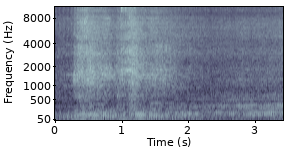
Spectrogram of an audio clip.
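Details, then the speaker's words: Honda Vario 125 with 12-blink fault, fuel pump now humming at key-on: engine starts and runs steadily with even low exhaust note and light throttle blips, no misfire; fixed after 12 V wire to FI system shorting to ground. "Coba starter. Walah, ini pala yang kanan nggak jadi. Nah, tuh. Udah nyala motornya."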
